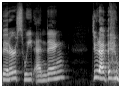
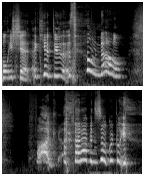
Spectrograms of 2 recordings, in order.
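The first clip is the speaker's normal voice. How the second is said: very high, emotion spilling over, overwhelmed; 11 semitones higher than usual. Speaker talking about a sad story about a fox, getting emotional. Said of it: "Oh my God, I'm getting emotional".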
